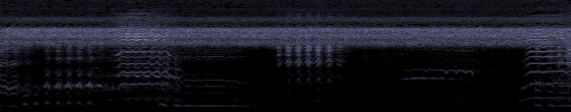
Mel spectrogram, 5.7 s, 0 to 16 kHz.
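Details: Korean black goats grazing freely on a mountainside farm in Sangdong-myeon, Gimhae, on a sunny Monday morning, September 2019; a herd bleats in turns, mixing trembling vibrato cries with flat sustained ones, backed by continuous high hissing.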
